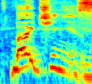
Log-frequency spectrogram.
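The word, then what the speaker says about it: boygenius: Beau génius. Boy Genius. – Boy, yes. – boy, boy, Genius. Voilà, donc il faut bien le prononcer, excusez-moi.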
